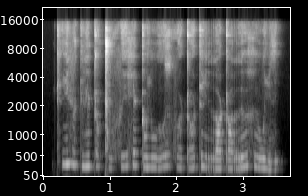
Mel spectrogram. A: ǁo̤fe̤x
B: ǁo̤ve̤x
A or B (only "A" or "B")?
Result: A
